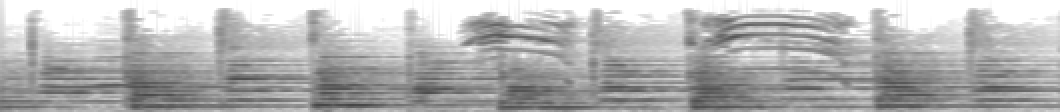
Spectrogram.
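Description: A cat meows repeatedly and loudly, with drawn-out, wavering cries coming one after another in quick succession and no talking.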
